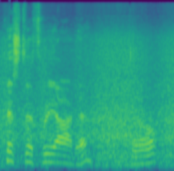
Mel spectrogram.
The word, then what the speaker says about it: Pistyll Rhaeadr: Well, I call it Pistyll Rhaeadr. I highlight the Rhea because that was given to us by our Roman ancestral lineage.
